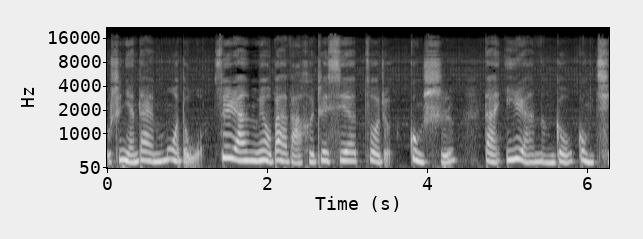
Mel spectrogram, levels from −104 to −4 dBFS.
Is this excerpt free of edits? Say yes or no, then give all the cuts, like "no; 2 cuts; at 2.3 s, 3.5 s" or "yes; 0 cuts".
no; 1 cut; at 1.3 s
